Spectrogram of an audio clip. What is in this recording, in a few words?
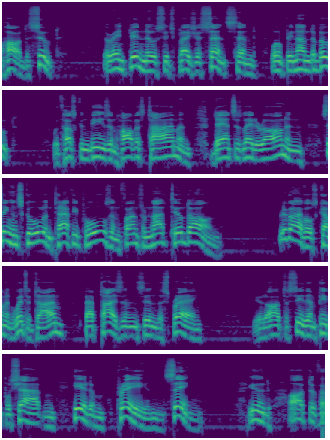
possum trot, humour and dialect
